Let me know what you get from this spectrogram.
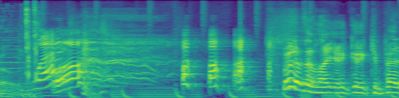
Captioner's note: both laughing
